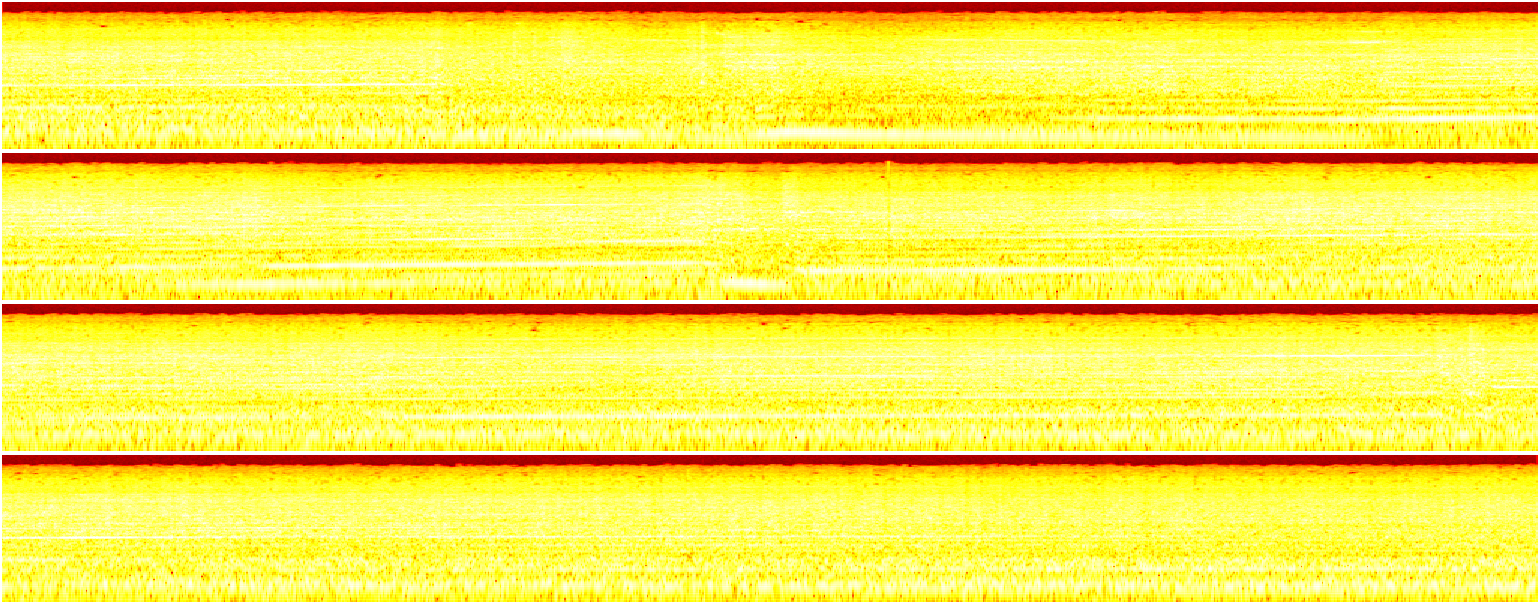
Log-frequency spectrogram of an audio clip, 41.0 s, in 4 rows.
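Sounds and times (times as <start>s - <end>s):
race car engine accelerating: 0.0s - 40.9s
road and wind noise: 0.0s - 40.9s.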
